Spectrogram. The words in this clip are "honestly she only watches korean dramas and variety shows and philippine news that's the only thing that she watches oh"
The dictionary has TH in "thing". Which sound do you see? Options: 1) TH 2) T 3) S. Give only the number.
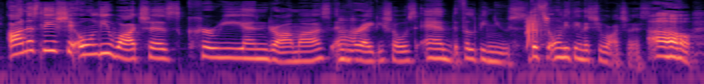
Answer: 2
